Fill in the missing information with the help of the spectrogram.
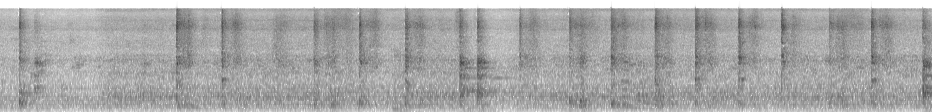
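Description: Metal spatula stirring and scraping chhana (milk curd) around a metal wok, knocking against the pan about twice a second over a continuous scrape, as the curd is cooked down for sandesh.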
